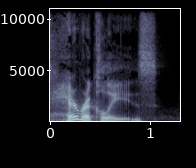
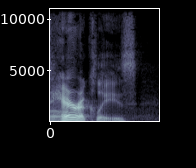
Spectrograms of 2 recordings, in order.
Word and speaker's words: Heracles: Hercules is the Roman pronunciation. – It's Hercules. – It's Heracles. – Oh. – His name is Heracles.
